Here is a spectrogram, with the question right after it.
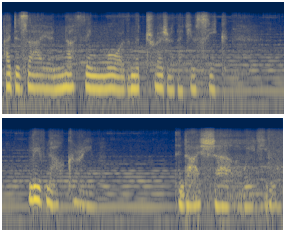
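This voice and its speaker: An actress playing a seductive, scheming woman in a video game, with a slow, controlled, theatrical delivery. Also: low-pitched, fairly even intonation. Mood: seductive, commanding. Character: seductive, scheming woman, later ghastly and ravaged. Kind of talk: video game cutscene acting. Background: music.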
